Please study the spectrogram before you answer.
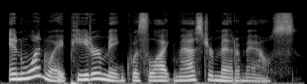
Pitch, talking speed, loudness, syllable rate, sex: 205 Hz, 195 wpm, -16 LUFS, 5.3 syllables/s, female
